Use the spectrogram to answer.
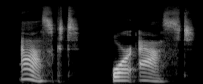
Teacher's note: You can drop the K in asked. The rule of three simplifies the pronunciation of complex consonant combinations. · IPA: /æst/ /æskt/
